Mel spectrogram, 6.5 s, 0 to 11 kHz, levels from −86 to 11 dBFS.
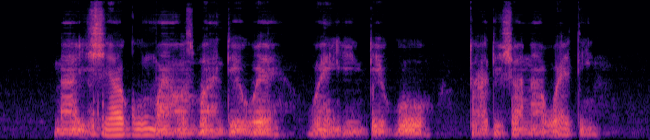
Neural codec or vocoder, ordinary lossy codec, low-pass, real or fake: vocoder, 22.05 kHz, 80 mel bands, HiFi-GAN; none; none; fake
